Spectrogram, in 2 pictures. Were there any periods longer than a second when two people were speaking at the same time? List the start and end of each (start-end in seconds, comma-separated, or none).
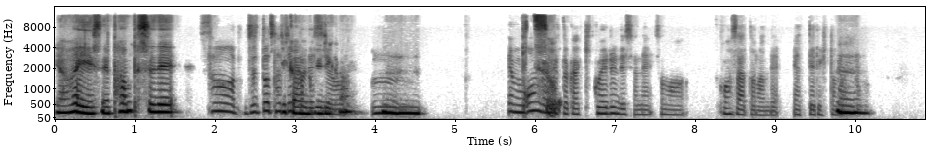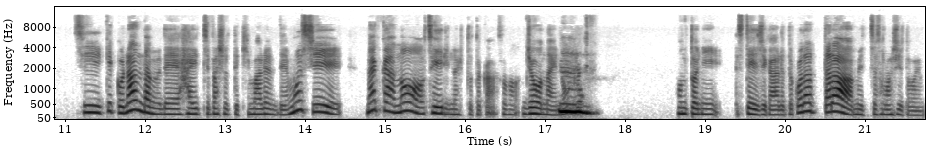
1.8-4.6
